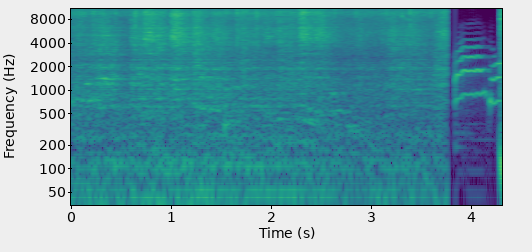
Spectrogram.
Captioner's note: sound of the drops on sheet metal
